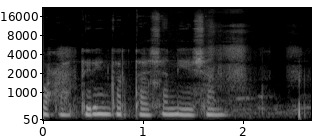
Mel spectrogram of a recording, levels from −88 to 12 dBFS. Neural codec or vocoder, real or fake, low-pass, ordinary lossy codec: none; real; none; none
